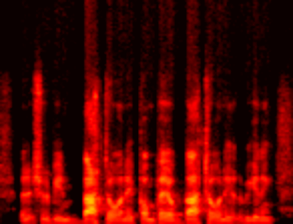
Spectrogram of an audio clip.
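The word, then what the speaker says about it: Batoni: Edward Cheney, who used to be in Florence a lot, an old friend of mine, has corrected me for mispronouncing Bastoni, but it should have been Battoni, Pompeo Battoni at the beginning.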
